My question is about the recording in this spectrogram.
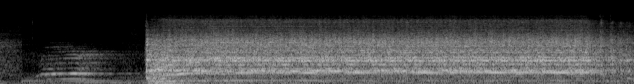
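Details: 1964 Aero Commander 680 FLP, 800hp, that sat 20 years in a hangar: steady starter whine as the engine turns over smoothly with no firing, grinding or binding. It cranks normally with plugs out.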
